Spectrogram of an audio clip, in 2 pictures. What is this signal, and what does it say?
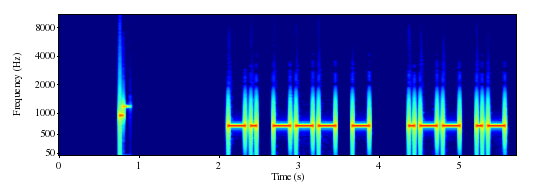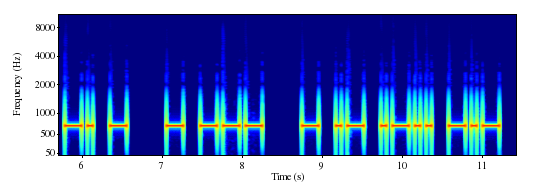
Morse code, heard as a keyed tone, about 17 wpm, 700 Hz. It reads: NOT WANT TO TALK
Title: Sets of 5 Words 17wpm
